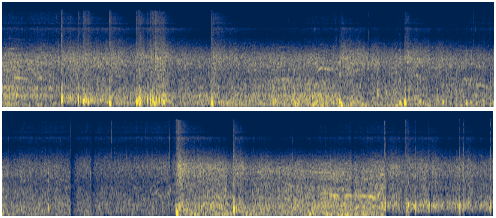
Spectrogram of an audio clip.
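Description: Fireworks display: aerial shells bursting with sharp bangs every second or so over a dense, continuous crackle and hiss. One of the loudest bangs comes about nine seconds in.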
